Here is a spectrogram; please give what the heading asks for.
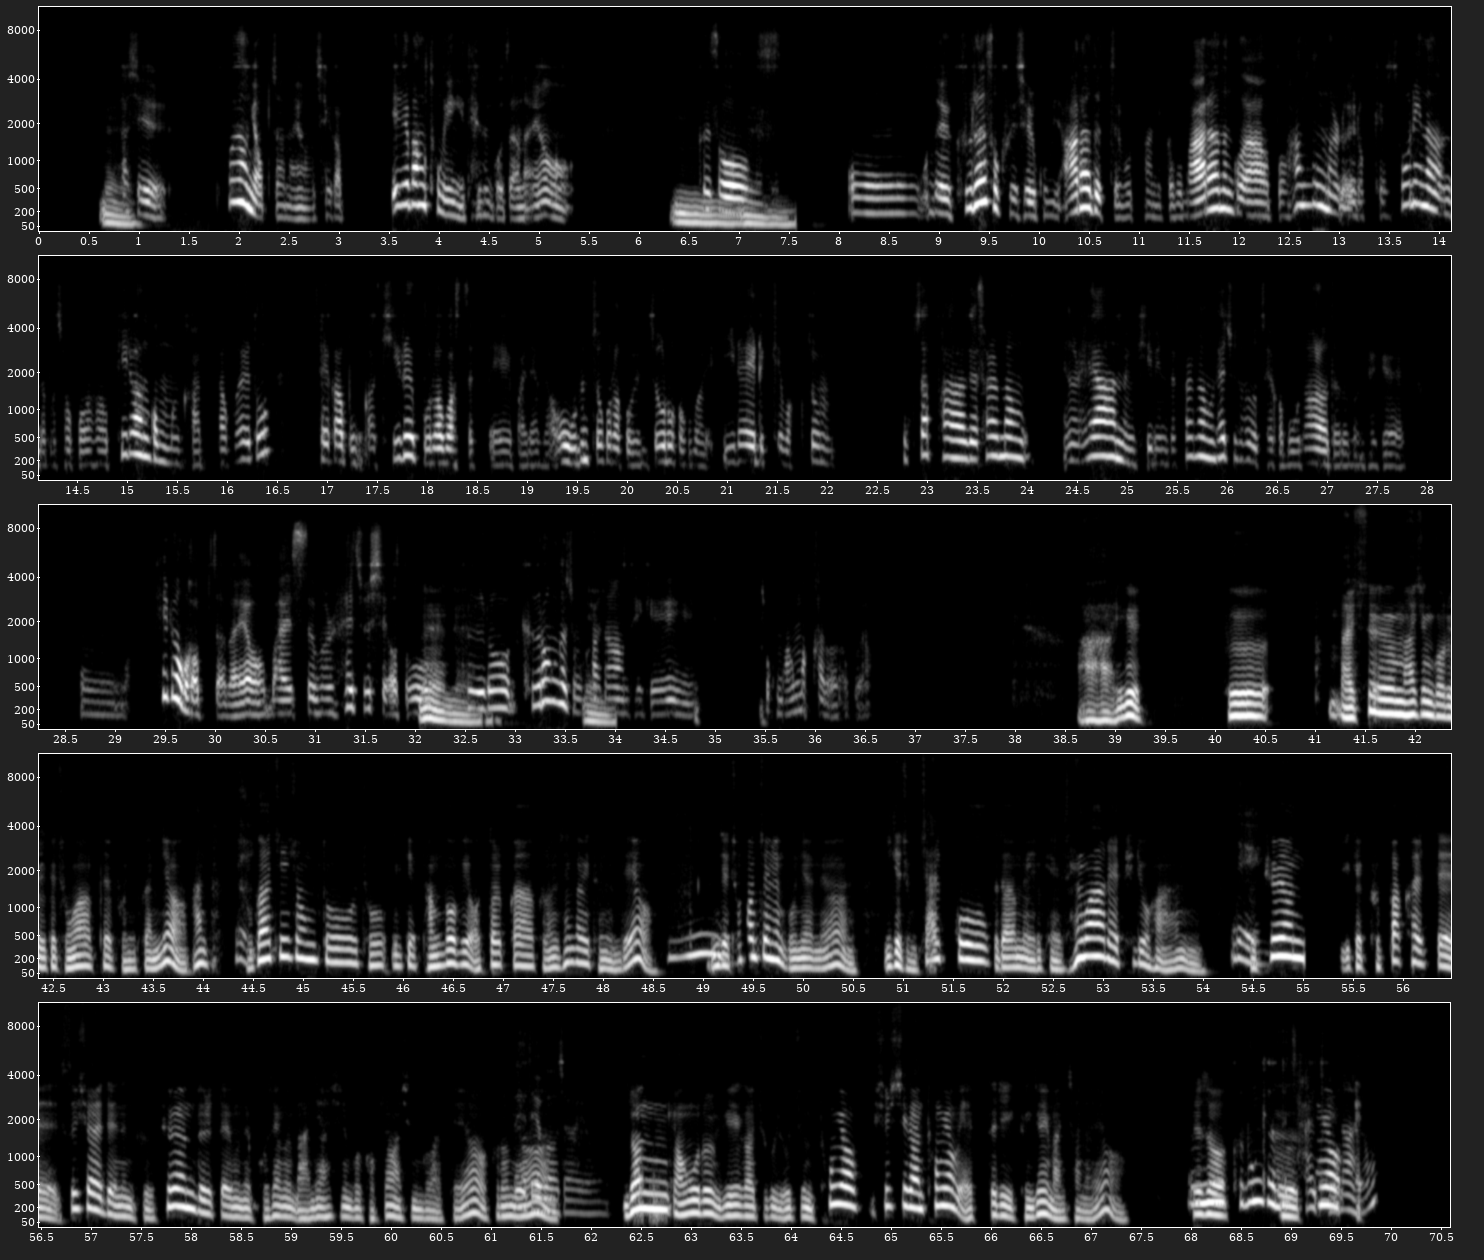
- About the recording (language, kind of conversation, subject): Korean, advice, 여행 중 언어 장벽 때문에 소통이 어려울 때는 어떻게 하면 좋을까요?
- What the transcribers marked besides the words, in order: laughing while speaking: "되는"; teeth sucking; laughing while speaking: "필요가"; other noise; other background noise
